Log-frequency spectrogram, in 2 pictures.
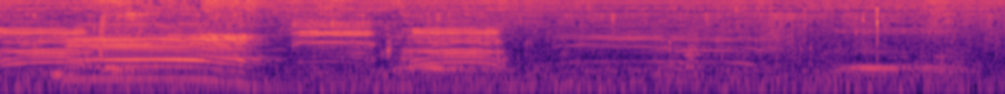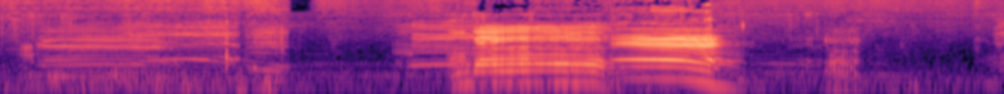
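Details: Several female cows in a barn moo in turn, long harmonic calls that rise and fall, some deep, some higher and strained.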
